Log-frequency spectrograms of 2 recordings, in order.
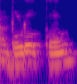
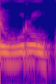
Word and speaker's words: buruku: Trouser buruku or maburuku. You cannot say wuruku. No, it won't make sense.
